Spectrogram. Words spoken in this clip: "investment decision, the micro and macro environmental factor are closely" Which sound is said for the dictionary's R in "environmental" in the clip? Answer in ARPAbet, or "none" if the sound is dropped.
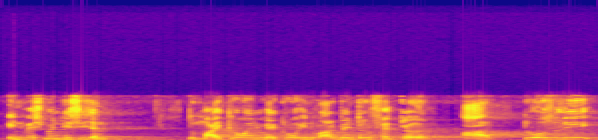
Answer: R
